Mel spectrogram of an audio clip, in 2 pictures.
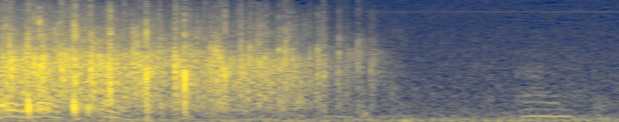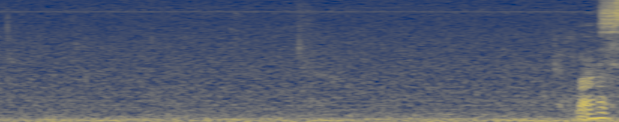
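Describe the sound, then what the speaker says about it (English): Studio audience applause on a game show rises loudly at the start and fades out after a couple of seconds, leaving quiet room noise, with faint speech afterward. "Somebody applauded it, didn't they?"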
